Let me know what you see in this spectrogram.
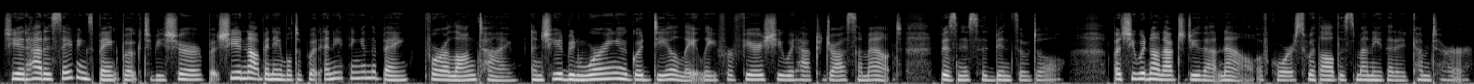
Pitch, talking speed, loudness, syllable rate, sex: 220 Hz, 275 wpm, -18 LUFS, 5.8 syllables/s, female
